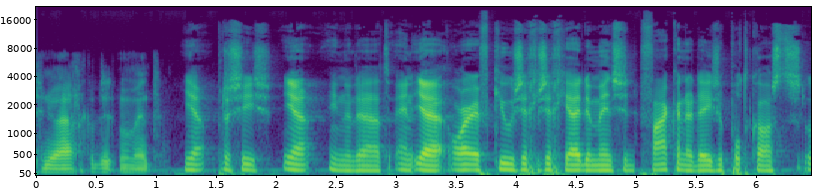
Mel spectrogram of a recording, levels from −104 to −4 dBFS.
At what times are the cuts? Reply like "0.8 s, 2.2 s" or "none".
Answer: 1.1 s, 3.1 s, 4.2 s, 5.0 s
